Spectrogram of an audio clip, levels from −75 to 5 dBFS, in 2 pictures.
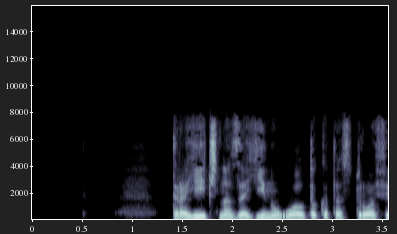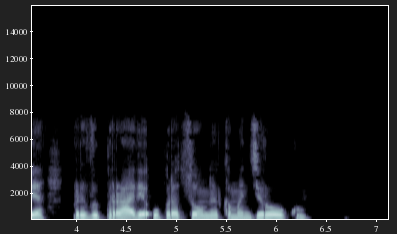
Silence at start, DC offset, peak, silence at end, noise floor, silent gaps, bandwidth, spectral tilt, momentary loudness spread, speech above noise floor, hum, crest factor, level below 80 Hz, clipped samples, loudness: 1.4 s; under 0.1%; -2 dBFS; 0.8 s; -50 dBFS; 3.90-3.96 s; 8 kHz; -6 dB/octave; 7 LU; 35 dB; none; 16 dB; -54 dBFS; under 0.1%; -16 LUFS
